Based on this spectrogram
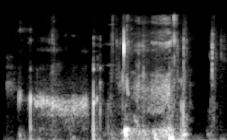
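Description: Faint mouth sounds of someone sipping and swallowing an almond milk drink: a few soft wet clicks and a short gulp in near silence, without talk.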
